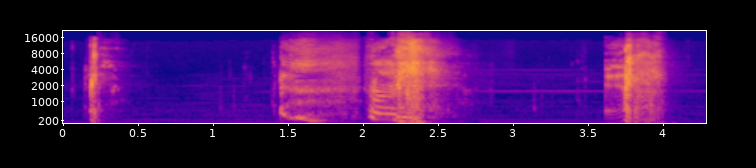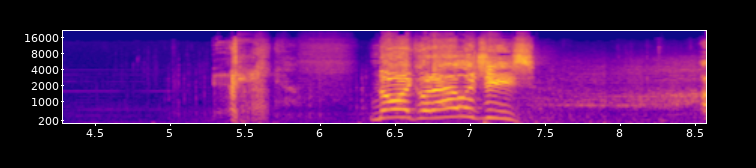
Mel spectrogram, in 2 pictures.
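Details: Male Twitch streamer sneezing during a game stream: several quick, sharp sneezes in a row, the last with a voiced cry, with faint game sound in the background.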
